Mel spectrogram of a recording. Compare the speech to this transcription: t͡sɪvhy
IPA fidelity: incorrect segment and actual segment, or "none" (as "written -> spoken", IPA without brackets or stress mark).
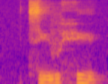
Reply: y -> ɪ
